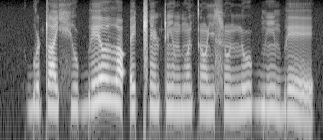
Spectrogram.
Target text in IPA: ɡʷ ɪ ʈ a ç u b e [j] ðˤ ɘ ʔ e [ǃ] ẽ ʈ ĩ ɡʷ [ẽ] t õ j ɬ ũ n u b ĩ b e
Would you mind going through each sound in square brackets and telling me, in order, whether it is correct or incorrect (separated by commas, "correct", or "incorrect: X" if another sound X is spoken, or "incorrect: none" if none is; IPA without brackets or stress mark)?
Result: correct, incorrect: ǁ, incorrect: ĩ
